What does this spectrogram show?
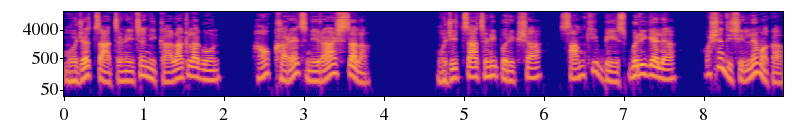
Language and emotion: Goan Konkani, sad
